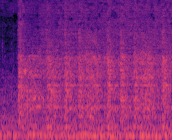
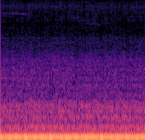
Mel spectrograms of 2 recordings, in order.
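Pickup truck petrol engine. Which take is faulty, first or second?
second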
